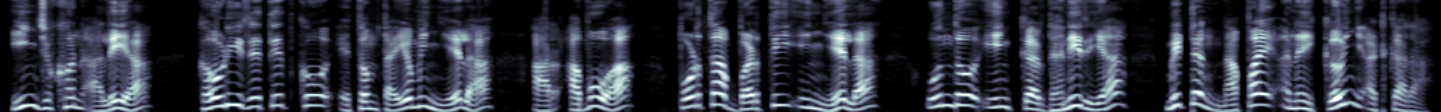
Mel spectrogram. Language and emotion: Santali, happy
